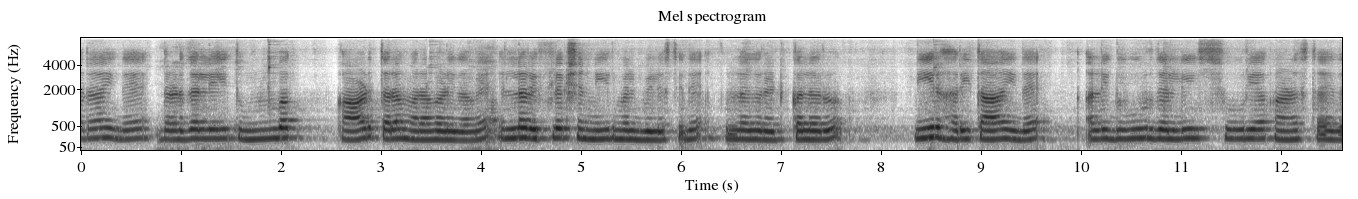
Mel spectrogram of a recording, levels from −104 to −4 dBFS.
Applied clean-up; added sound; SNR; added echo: neural separator model SepFormer DNS4.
